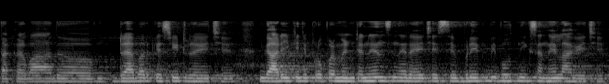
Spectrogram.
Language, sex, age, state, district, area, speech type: Maithili, male, 30-45, Bihar, Supaul, urban, spontaneous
